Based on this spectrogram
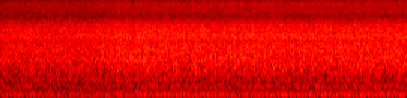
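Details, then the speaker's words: Hyundai Tucson, first start after cylinder head reinstall: idle settles to a steady, even, smooth low hum with no stumbles or skips. Normal idle, "definitely no misfire", after an initial rough start. "Oh, the idle's coming down and it feels real smooth now. Definitely no misfire."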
